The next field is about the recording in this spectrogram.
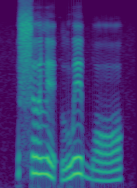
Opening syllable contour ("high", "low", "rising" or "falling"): high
